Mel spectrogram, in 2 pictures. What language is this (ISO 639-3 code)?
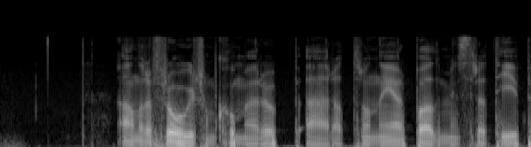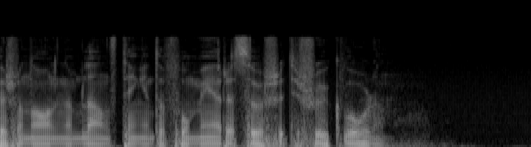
swe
